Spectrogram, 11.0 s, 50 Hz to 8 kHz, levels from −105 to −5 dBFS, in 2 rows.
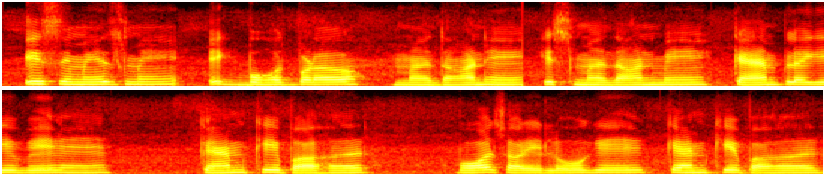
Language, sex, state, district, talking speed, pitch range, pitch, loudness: Hindi, female, Bihar, Kishanganj, 140 wpm, 215-230 Hz, 220 Hz, -20 LUFS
